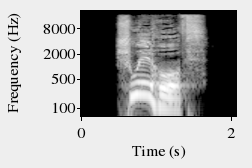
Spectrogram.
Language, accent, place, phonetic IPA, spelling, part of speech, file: German, Germany, Berlin, [ˈʃuːlˌhoːfs], Schulhofs, noun, De-Schulhofs.ogg
- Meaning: genitive singular of Schulhof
